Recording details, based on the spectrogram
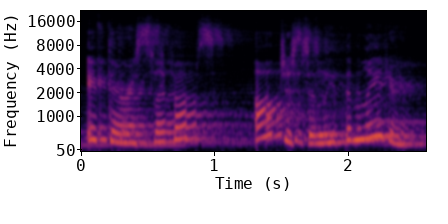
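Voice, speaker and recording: A woman voicing a calm, knowing mage in a video game, politely instructive, heard through a magical echo effect. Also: high voice, brisk. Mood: reassuring. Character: calm, knowing female mage directing from afar. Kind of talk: video game character acting. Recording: heavy echo effect, music behind.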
